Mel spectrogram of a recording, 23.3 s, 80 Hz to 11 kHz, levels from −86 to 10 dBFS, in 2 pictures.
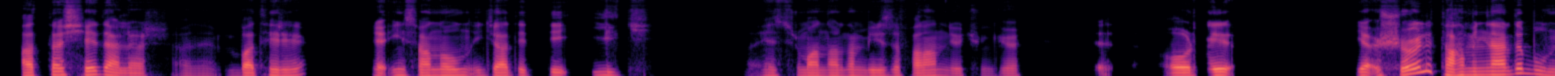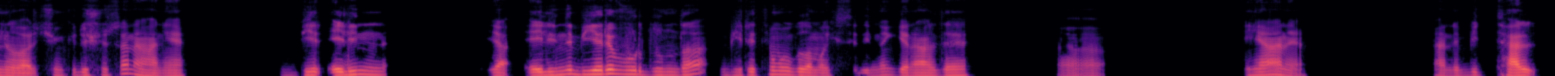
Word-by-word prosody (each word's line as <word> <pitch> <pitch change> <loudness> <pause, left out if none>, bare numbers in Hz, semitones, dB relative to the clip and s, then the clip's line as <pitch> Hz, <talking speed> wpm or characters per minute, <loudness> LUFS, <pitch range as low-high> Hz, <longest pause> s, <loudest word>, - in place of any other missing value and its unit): Hatta 115 +5 +3
şey 145 +1 +3
derler, 105 -7 0
hani, 100 -2 -18
bateri, 120 +4 0 0.5
eee, - - +1
insanoğlunun 120 0 0
icat 115 +1 0
ettiği 120 0 -4 0.2
ilk 130 -2 -8 0.9
enstrümanlardan 115 0 -4
birisi 115 0 -3
falan 115 +1 -1
diyor. 100 -1 -8
Çünkü, 105 +2 -12 0.6
eee, - - -11 0.3
ortaya 115 +3 +5 0.9
Ya, - - +3
şöyle, 240 +9 +6
tahminlerde 145 - +5
bulunuyorlar 115 - -1
çünkü 120 0 -13
düşünsene, 125 +8 -5
hani, 110 -2 -4 0.7
bir 125 +3 -4
elin 145 +3 +1 0.8
ya, - - -2
elini 135 +7 +1
bir 155 - -3
yere 165 +2 +7
vurduğunda 140 -5 -2
bir 125 -1 -11
ritim 135 +4 -3
uygulamak 120 -6 -2
istediğinde 115 +4 -12
genelde, 120 -1 -3 0.7
eee - - -11 1.0
Yani. 130 -3 -2 1.0
Yani, 110 +2 -9
bir 130 - -9
tel 120 0 +3
120 Hz, 105 wpm, -24 LUFS, 115-135 Hz, 1.0 s, yere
